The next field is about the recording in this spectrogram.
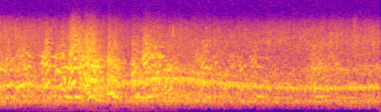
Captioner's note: dogs barking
